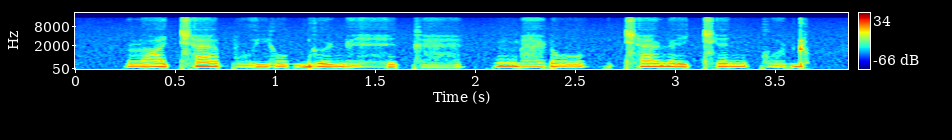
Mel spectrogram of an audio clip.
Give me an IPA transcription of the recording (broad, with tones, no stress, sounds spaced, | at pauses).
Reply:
ɭ ɑ˨ cʰ æ˦ p o̤˨ j o˨ ɡ͡b ɯ˨ ɳ e̤˦ h e˨ k æ̤˨ | ŋ͡m æ̤˦ ɽ o˨ | cʰ æ˦ ɳ e˨ cʰ e˦ ŋ k o̤˦ ɖ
